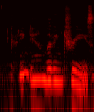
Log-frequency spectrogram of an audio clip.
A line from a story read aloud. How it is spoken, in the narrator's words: Uncle Louis whispered with a frown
